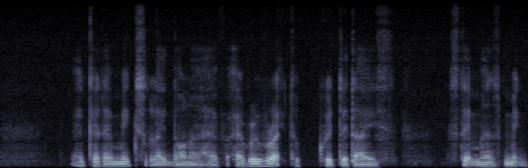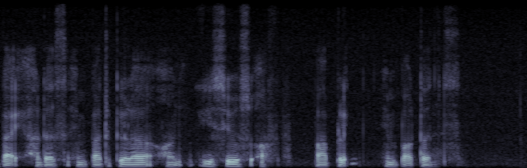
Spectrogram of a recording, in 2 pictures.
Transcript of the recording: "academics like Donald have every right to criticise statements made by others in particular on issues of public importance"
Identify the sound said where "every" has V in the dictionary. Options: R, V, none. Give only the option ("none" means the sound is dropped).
V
